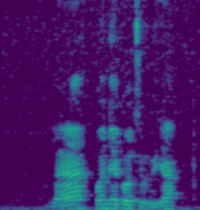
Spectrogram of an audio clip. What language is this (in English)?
Igbo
